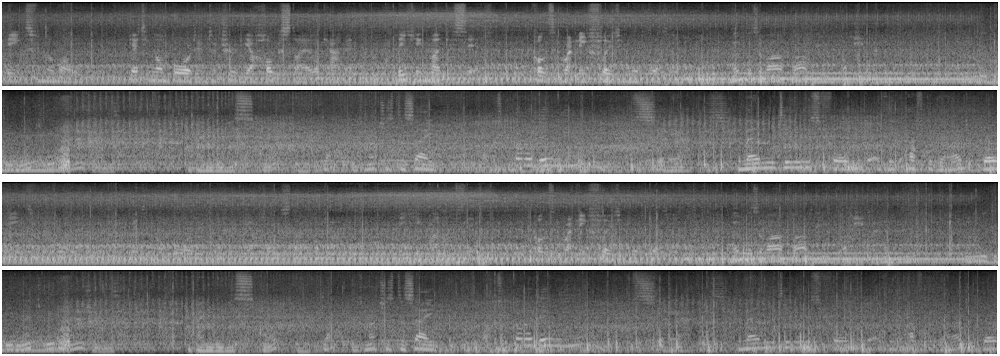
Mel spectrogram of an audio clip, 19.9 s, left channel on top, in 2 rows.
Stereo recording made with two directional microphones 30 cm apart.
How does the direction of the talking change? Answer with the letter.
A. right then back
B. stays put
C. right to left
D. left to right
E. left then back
A.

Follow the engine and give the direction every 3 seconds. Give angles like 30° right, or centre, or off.
30° right, 10° right, 10° left, 30° left, 40° left, 50° left, 50° left.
